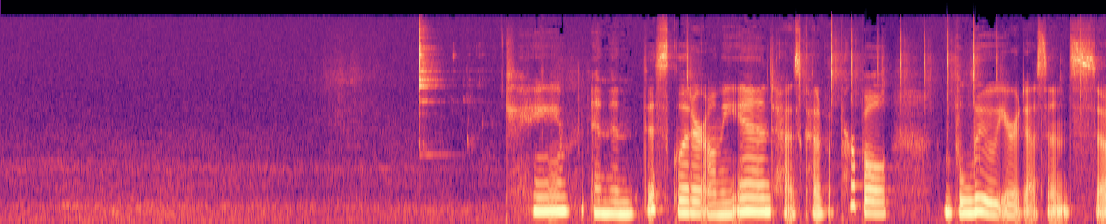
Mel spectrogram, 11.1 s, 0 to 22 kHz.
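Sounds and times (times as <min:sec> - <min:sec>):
paintbrush clinking on container: 0:04.2 - 0:05.8, 0:06.8 - 0:10.4.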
